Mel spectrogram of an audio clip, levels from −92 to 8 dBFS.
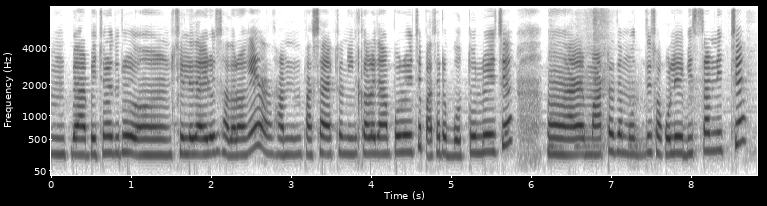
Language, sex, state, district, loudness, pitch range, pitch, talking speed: Bengali, female, West Bengal, Purulia, -19 LUFS, 255-285 Hz, 270 Hz, 205 wpm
